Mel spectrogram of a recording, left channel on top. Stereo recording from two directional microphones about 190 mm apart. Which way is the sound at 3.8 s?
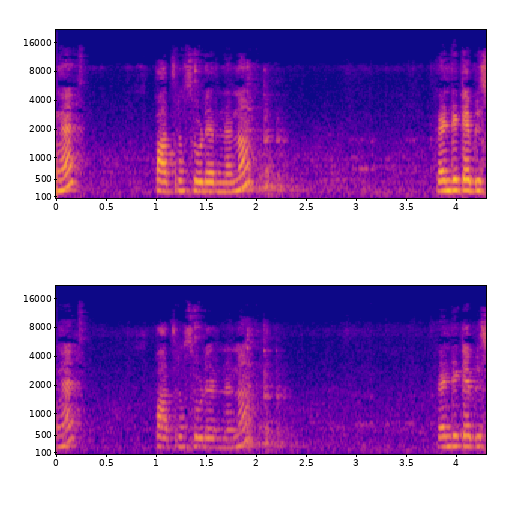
40° left (ahead or behind).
